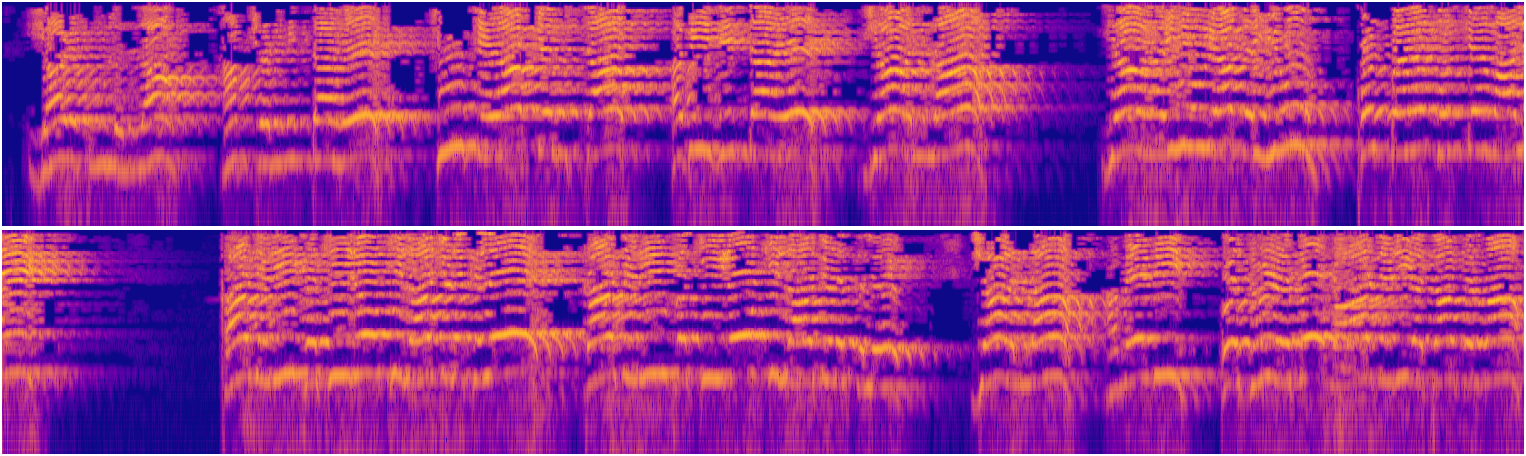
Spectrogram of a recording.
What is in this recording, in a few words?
kids speech; gustakherasoolkisaza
